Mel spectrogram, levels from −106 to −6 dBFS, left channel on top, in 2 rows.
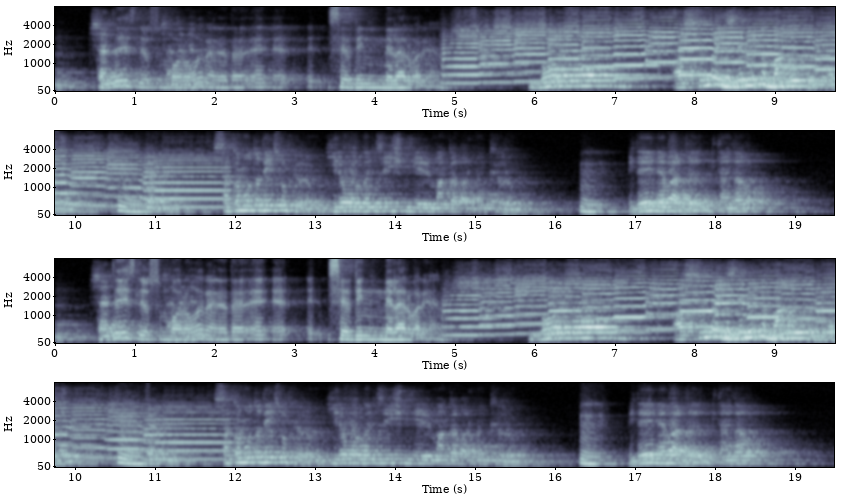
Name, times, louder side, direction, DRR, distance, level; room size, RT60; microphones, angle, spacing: voice 1, 0.1-0.7 1.4-1.8 5.9-7.1 7.7-10.0 10.9-11.2 11.7-15.6 16.9-18.4, equal, 55° left, 1 dB, 7.2 m, -27 dB
voice 2, 0.7-2.9 3.1-4.9 10.5-10.9 16.3-16.7, right 3 dB, 80° right, 10 dB, 1.1 m, -31 dB
Trumpet, 4.8-12.0, left 2 dB, 90° left, 4.0 m, -29 dB
27.5 x 17.0 x 7.9 m, 1.4 s
head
